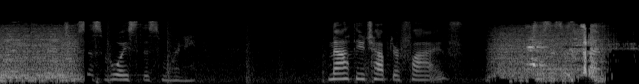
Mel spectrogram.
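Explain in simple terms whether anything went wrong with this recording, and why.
Two things went wrong. From the start to 0.85 s, and again from 4.84 s to the end, a second voice can be heard under the talker. That is the other side's voice leaking through, likely from the talker's own loudspeaker. It is about as loud as the talker at first, and louder than the talker later. Because an extra voice is present, this is not the same as a dropout.

Speech suppressed in double talk shows as the talker's own voice briefly dipping at 0.85 to 0.94 s, 5.81 to 5.9 s and from 6.08 s to the end. The dip is deepest in that last stretch.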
